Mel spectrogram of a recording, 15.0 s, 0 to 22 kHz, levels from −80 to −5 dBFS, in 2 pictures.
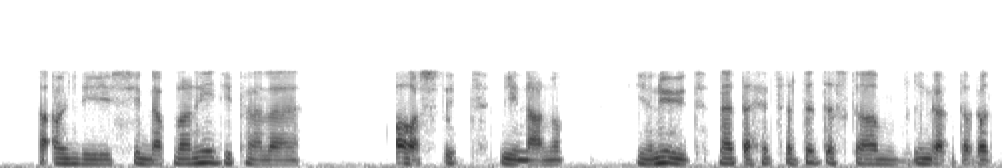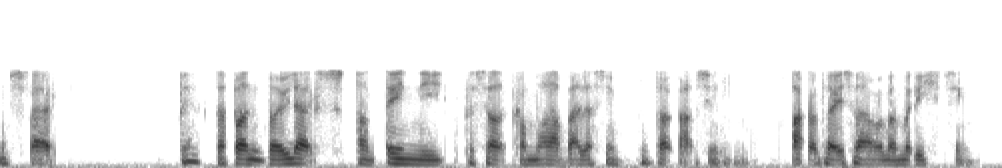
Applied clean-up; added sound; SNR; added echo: neural diffusion model UNIVERSE++.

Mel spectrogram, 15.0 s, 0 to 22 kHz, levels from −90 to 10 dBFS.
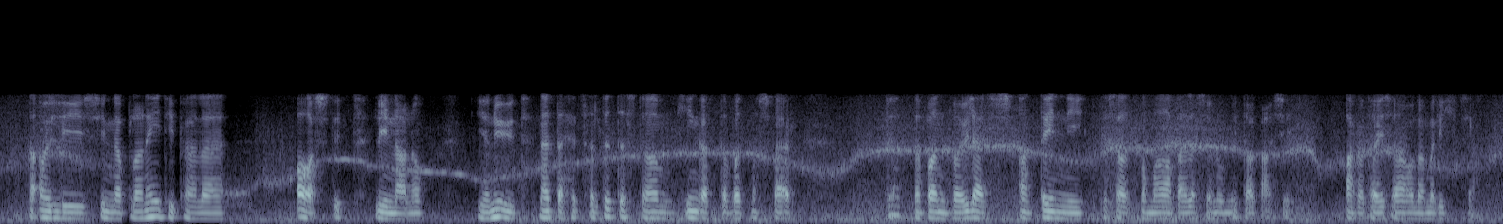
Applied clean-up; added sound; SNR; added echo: none; Wind; 12 dB; none.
